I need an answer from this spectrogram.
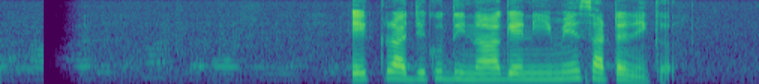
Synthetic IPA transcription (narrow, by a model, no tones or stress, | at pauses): ekrad͡ʒəkud̪inaːɡɛniːmeːsaʈənekə̰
